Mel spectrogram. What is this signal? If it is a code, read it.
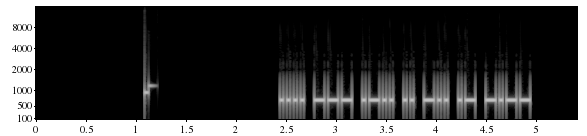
Morse code, heard as a keyed tone, about 34 wpm, 700 Hz. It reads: HOLIDAY
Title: Top 1501-1750 Words 35wpm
